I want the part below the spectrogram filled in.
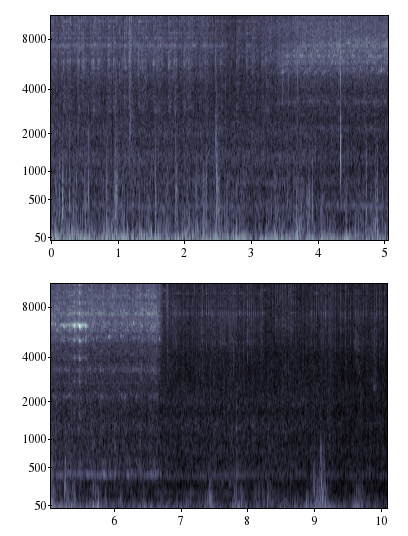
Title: Lectric e-bike screeching noise from motor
